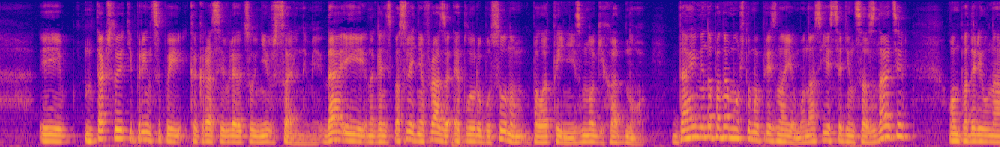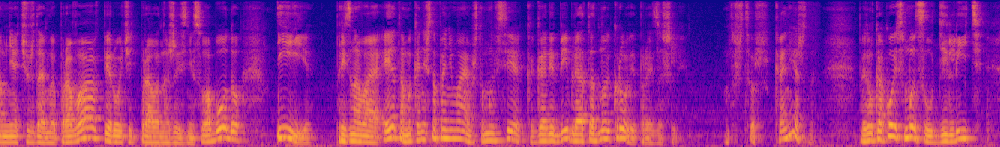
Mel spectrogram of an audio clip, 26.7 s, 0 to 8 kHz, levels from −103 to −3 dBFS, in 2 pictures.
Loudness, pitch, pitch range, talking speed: -25 LUFS, 130 Hz, 115-165 Hz, 155 wpm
